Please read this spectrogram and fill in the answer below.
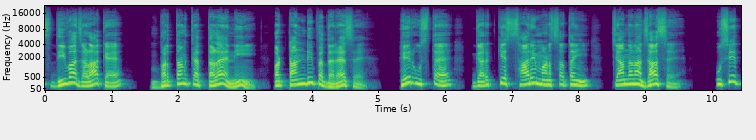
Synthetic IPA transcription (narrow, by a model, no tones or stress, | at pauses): sd̪iʋad͡ʒɐɭakɛ | bɐɾt̪əɽ̃kɛt̪ɐɭɛni | pɐɾʈãːɳɖipɛd̪ʱɐɾɛsɛ̰ | pʰeːɾʊst̪ɛ | ɡʱɐɾkːesaːɾemaːɽ̃sãt̪ãːĩ | t͡ʃjãːnd̪ɽ̃ad͡ʒaːsɛ̰ | ʊse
